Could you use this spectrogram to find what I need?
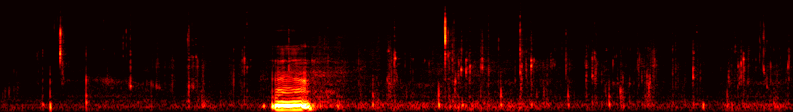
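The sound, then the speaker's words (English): Wet chewing of sour gummy candy (Sour Patch Kids, a green one and then an orange one) with scattered smacking clicks throughout, interrupted midway by a brief loud voiced hum or murmur before the chewing continues. “I'm going to eat a green one now. I'm going to eat an orange one now.”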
